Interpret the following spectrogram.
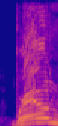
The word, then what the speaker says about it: Browne: time somebody had said Mr Brownie no it's brown the E is silent Mr M Mr silent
